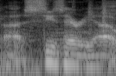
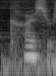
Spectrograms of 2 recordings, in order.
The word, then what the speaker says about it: Caesar: All C's in Latin are hard C's. A lot of people know that. Like Caesar, that's not how you say Caesar. In Latin, you say Kaiser.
